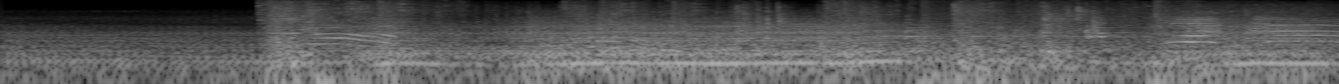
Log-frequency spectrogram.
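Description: A car crashes and scrapes with loud metallic bangs.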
